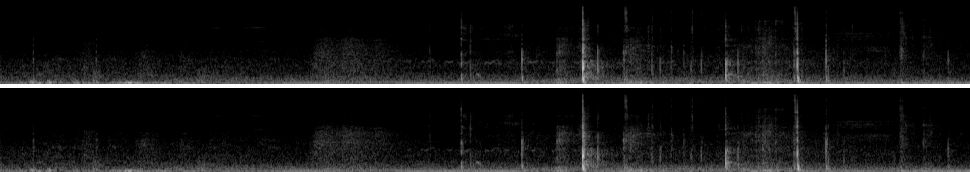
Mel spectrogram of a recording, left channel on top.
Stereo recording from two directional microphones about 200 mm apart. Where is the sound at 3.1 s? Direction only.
50° left (ahead or behind).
